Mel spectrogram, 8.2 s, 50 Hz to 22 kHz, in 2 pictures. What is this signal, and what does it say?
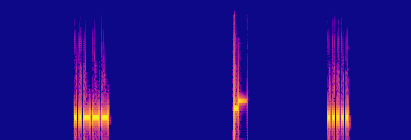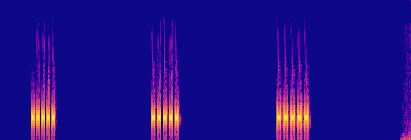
Morse code, heard as a keyed tone, about 46 wpm, spaced as for 9 wpm, 700 Hz. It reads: 2 5555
